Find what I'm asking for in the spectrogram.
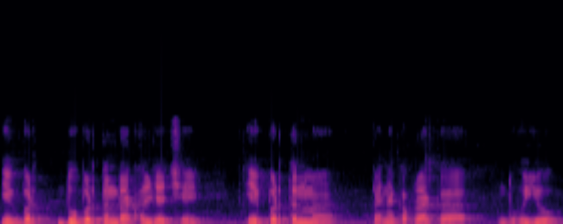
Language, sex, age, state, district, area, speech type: Maithili, male, 30-45, Bihar, Saharsa, urban, spontaneous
